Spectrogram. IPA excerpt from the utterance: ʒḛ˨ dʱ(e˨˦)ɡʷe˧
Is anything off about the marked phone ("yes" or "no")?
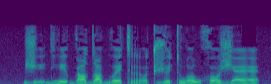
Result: yes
